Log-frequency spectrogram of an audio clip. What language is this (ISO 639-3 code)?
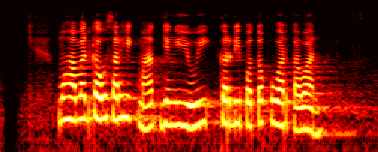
sun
